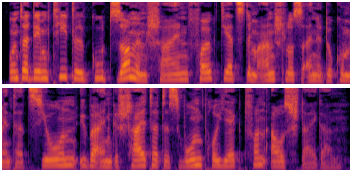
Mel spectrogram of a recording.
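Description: A woman's voice: mid-range voice, moderate pace, a little mellow, a little hiss or hum, natural voice. A woman playing a courteous, formal radio announcer reading a scripted announcement in an audio drama.

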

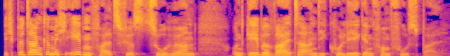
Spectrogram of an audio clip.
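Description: An actress playing an earnest radio news presenter, speaking formally and composedly in a satirical radio play. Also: female voice, mid-range voice, a little fast, noisy background, close to an everyday voice.

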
